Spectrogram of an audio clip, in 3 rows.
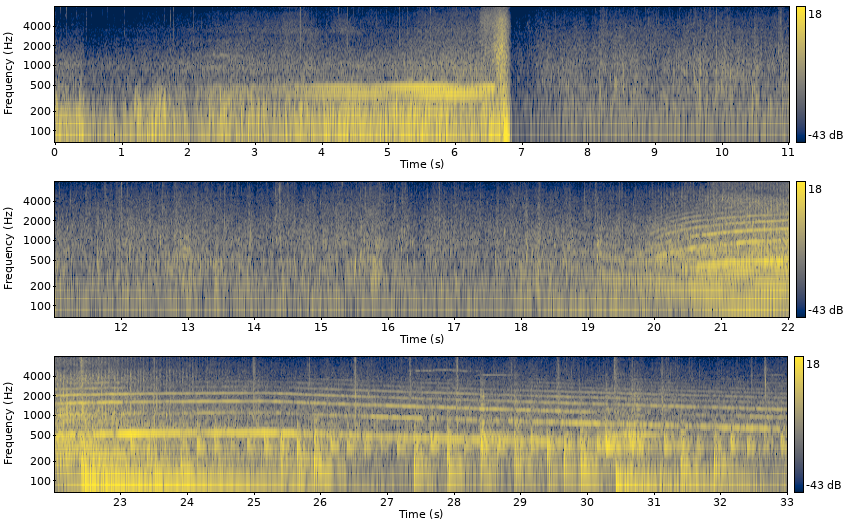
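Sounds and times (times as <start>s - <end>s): wind: 0.0s - 33.0s
low hum: 0.6s - 6.9s, 18.7s - 33.0s
surf: 1.5s - 33.0s
air-raid siren winding up: 1.6s - 6.8s, 19.7s - 33.0s.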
